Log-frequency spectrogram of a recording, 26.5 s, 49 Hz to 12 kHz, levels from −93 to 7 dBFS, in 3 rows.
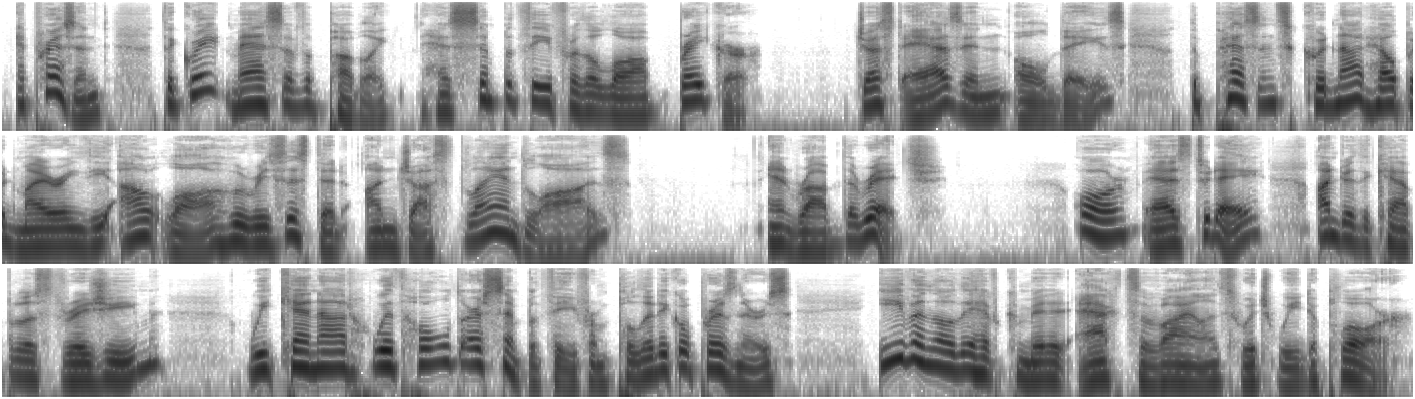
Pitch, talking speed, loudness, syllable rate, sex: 130 Hz, 145 wpm, -18 LUFS, 4.6 syllables/s, male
